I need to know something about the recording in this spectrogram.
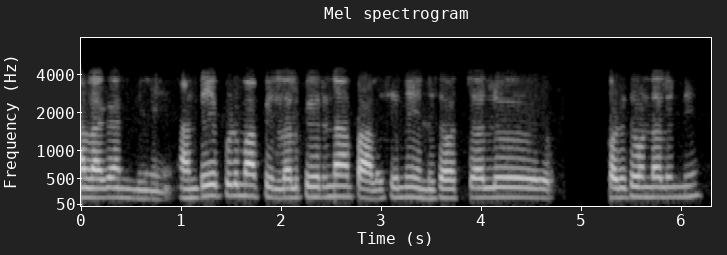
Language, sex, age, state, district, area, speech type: Telugu, male, 18-30, Andhra Pradesh, Konaseema, rural, conversation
